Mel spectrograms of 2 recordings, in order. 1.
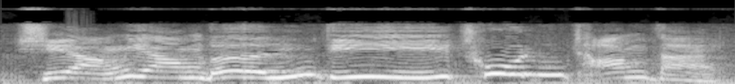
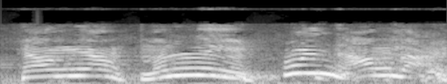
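拖长了说，每个字都有很强的鼻腔共鸣。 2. 像堵住了一样说，没有鼻腔共鸣。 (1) "你看这个鼻腔共鸣就用上了。" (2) "那要没鼻子唱这什么味儿呢？"

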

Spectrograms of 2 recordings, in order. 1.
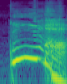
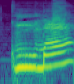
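第二个音节很轻，读轻声。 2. 第二个音节读全声。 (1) "轻声" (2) "不是啊"

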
